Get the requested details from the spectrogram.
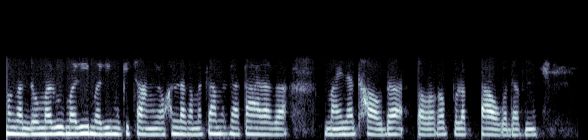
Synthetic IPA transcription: mɐŋɡɐndomɐɾumɐɾimɐɾimukit͡ʃaŋjawhɐlːɐɡɐmɐt͡ʃamɐt͡ʃataɾɐɡɐ | majnɐtʰawdɐtɐwɾɐɡɐpulɐp̚tawɡɐdɐbɐni

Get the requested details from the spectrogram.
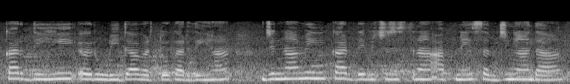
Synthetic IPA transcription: kəɾd̪iːɦiːɾuːɽiːd̪aːʋəɾt̪õːkəɾd̪iːɦãː | d͡ʒɪnːãːʋiːkəɾd̪eːʋɪt͡ʃd͡ʒɪst̪əɾãːʔaːpneːsəbd͡ʒiːãːd̪aː

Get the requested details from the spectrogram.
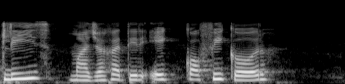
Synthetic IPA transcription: pliːd͡z | mad͡ʑʱjakʰat̪iːɾekːɔfiːkəɾ

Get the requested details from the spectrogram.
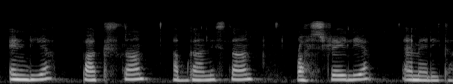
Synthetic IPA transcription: ɪ̃ɳɖija | paːkɪ̥st̪aːnɐfɡaːnɪst̪aːnɔːsʈɾeːlija | ɐmɛːɾika

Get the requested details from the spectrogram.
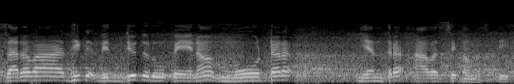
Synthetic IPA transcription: sɐɾʋaːd̪ʱikʋid̪jut̪ɾuːpeːnɐːmoːʈɐɾɐ | jɐnt̪ɾɐʔaːʋɐsjɐkɐmɐst̪i

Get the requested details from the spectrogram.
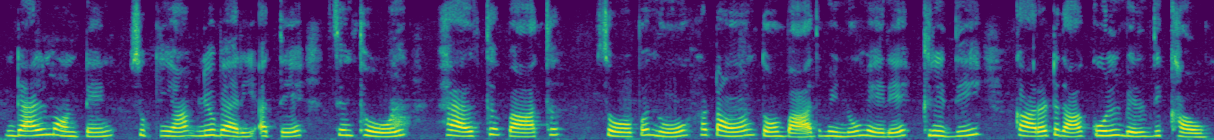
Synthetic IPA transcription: ɖɛːlmaːʊɳʈeːnsʊkːɪjãːbljuːbɛːɾiːʔət̪eːsɪnt̪ʰoːl | hɛːlt̪ʰbaːt̪ʰ | soːpnũːhəʈaːɳt̪õːbaːd̪mɛːnũːmeːɾeːkʰəɾiːd̪iː | kaːɾəʈd̪aːkʊlbɪld̪ɪkʰːaːoː

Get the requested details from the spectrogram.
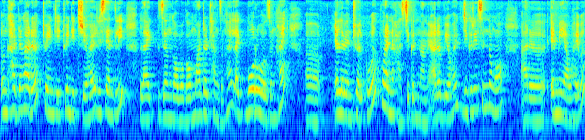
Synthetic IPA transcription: ɯŋkʰaɾdɐŋaɾɯtwentitwentitʰɾiawɦajɾisentlilajk̚zɯŋɡawbɐɡawmadɐɾtʰaŋzɯŋɦajlajk̚bɔɾɔawzɯŋɦaj | elebentʰwelkʰɯbɐpʰɔɾajnɐɦasiɡɯnnana̰jʔa̰ɾɐbijawɦajdiɡɾisindɔŋɔ | a̰ɾɯemejawɦajbɐ

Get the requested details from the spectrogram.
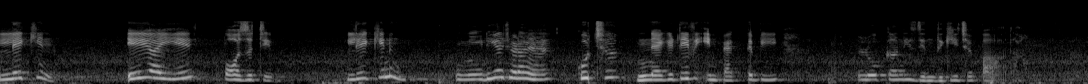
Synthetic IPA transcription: leːkɪn | eːaːiːeː | pɔːzɪʈɪʋ | leːkɪn | miːɖijaːd͡ʒeːɽaːɛː | kʊt͡ʃʰnɛːɡeʈɪʋɪ̰̃mpɛːkʈbʱiː | loːkãːd̪iːzɪnd̪əɡiːt͡ʃəpa̰ːd̪a̰ː

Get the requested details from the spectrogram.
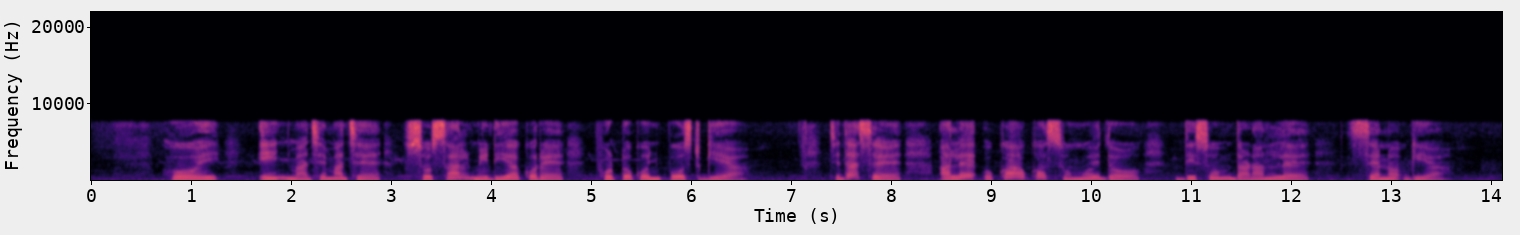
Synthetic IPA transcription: hɔj | iɲmad͡ʒʱɛmad͡ʒʱɛ | sɔsalmiɖijakɔɾɛ | pʰoʈokuɲposʈɡɛja | t͡ʃid̪aʔsɛalɛɔkaʔɔkasɔmɔjd̪ɔd̪isumd̪aɽanlɛ | sɛnɔʔɡɛja

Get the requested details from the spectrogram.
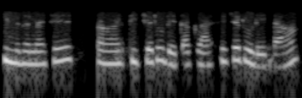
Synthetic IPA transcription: kinɾənat͡ɕe | t̪it͡ɕəɾuɽet̪aklaːset͡ɕeɾuɽet̪a

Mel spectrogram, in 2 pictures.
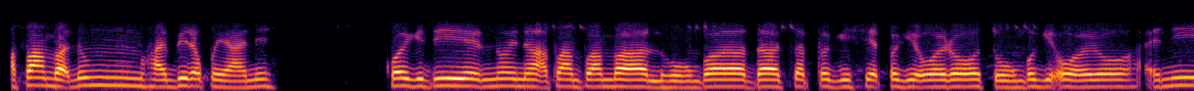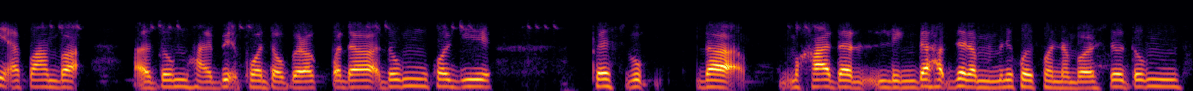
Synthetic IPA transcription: ɐpambɐːdumɦajbiɾɐk̚pɐjani | kʰojɡidinojnɐːpanpanbɐluuŋbɐdɐt͡ʃɐt̚pɐɡiset̚pɐɡiojɾɔtuŋbɐɡiʔojɾɔɐ̰jniɐ̰panbɐ | ɐ̰dumɦajbipʰontawbɐɾak̚pɐdɐ̰ːdumkʰojɡi | pʰesbuk̚ | dɐ | mɐkʰadɐliŋkdɐɦɐp̚zɐɾɐmɐmnikʰojpʰonːɐmbɐɾsudum

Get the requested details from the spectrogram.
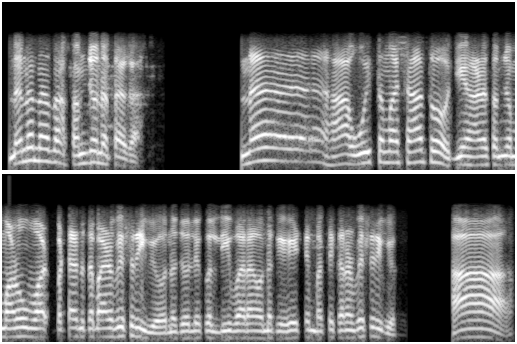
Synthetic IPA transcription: nɐnɐnɐt̪ãsɐmd͡ʑʱonɐt̪ʰaka̰ː | nɐɦaːuːɦit̪ɐʋãʃaːt̪ʰoːd͡ʑĩːə̃ɦaːɽ̃esɐ̃md͡ʑʱõmaːɳ̤ũʋɐʈaɽ̃d̪ɐbaːɪɽ̃ʋɪsɾiʋijoʊnə̆d͡ʑoːleːkoliːʋəɾãːʊnə̆kʰeːɦeːʈɪmɐt̪ʰekɐɾəɽ̃ʋɪsɾiʋijo | ɦaː

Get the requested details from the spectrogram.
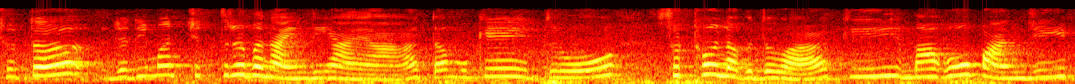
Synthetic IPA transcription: t͡ɕʰoːt̪ɐd͡ʑɐɗĩmãt͡ɕɪt̪ɾəbɐnaːĩːn̆d̪iaːɦijãt̪ɐmũːkʰeɦɪt̪ɪɾo | sʊʈʰolɐɡnd̪oaːkimãːɦopɐ̃ɦɪ̃ɲd͡ʑi

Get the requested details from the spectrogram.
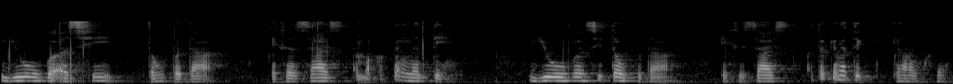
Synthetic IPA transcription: joɡɐ̰ʔɐ̰si | tɐwbɐdɐ̰ | ek̚sʰɐɾsajsɐ̰mɐkʰak̚tɐnːɐtːe | joɡɐsitɐwbɐdɐ̰ | ek̚sɐ̰ɾsajsɐtokemɐtik̚jawkʰɾe

